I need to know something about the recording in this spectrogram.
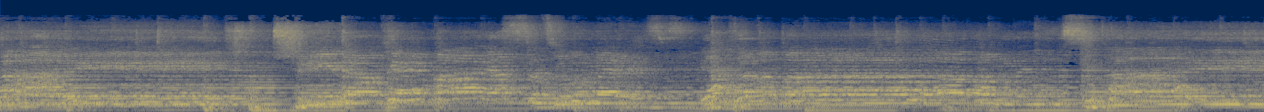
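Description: Live Christian song in Romanian: a woman and a man singing into microphones over steady instrumental backing.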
